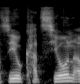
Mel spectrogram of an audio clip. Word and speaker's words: SEOcation: Oder ich habe damals gedacht SEOcation, aber es wird ja englisch ausgesprochen.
